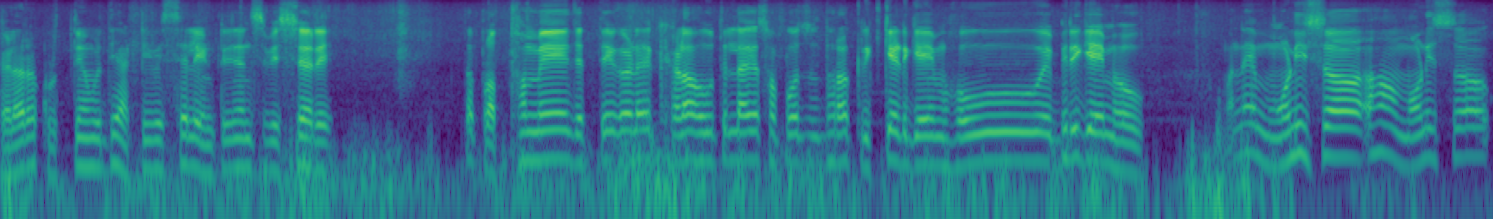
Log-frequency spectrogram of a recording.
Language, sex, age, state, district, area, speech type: Odia, male, 18-30, Odisha, Jagatsinghpur, urban, spontaneous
